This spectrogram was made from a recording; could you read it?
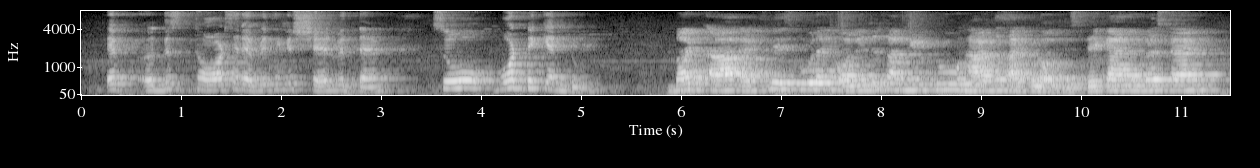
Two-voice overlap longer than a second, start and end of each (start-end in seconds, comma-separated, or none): none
